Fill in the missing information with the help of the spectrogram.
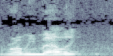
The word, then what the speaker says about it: Rami Malek: Homeboy from Bohemian Rhapsody, Rami Malek. Am I saying his name right? – Yeah, you are.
